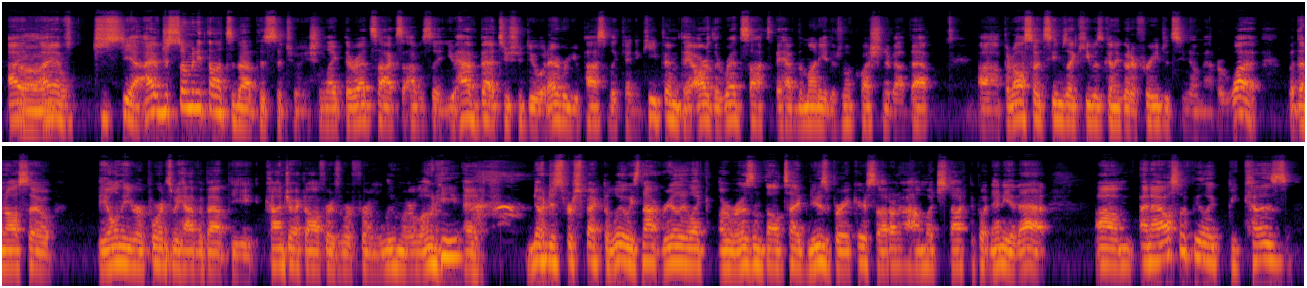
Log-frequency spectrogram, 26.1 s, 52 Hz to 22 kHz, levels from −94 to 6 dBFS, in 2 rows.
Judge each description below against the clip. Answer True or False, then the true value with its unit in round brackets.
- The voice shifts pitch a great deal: False (3.6 semitones)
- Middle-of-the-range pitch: False (130 Hz)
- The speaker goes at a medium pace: False (260 wpm)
